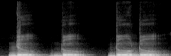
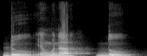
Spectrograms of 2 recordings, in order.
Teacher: kalau dal ujung lidah tepi, benar-benar tepi lidah ujungnya, suara akan lebih terasa kuat, lebih jelas dia suaranya.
